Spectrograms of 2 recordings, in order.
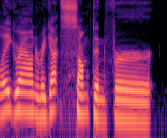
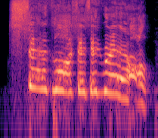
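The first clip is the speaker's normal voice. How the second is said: put-on scream, higher; 4 dB louder than usual. Retelling discovering the truth as a child: imitating own past screaming. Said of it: "And I'm, like, screaming".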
